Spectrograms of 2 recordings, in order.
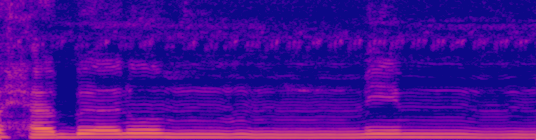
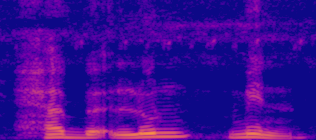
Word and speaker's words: hablum min: Cara membacanya tidak boleh dibaca jelas hablun min. Akan tapi bunyi tanwin tersebut dimasukkan ke dalam bunyi mim sambil didengungkan. Hablum min.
